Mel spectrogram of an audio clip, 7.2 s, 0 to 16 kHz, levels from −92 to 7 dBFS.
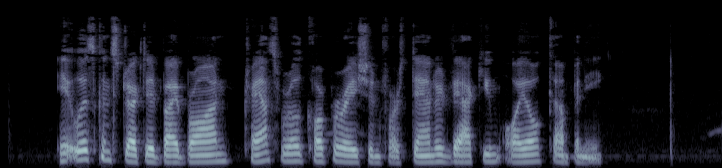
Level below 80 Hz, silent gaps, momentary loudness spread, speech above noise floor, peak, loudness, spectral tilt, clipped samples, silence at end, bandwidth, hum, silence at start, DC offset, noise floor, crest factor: -84 dBFS; none; 8 LU; 47 dB; -12 dBFS; -29 LUFS; -5.5 dB/octave; under 0.1%; 1.2 s; 11 kHz; none; 0.6 s; under 0.1%; -76 dBFS; 18 dB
